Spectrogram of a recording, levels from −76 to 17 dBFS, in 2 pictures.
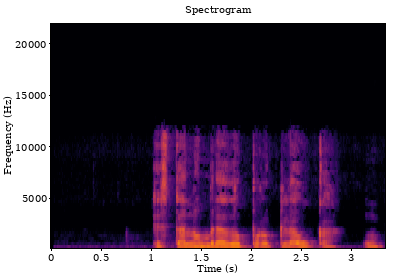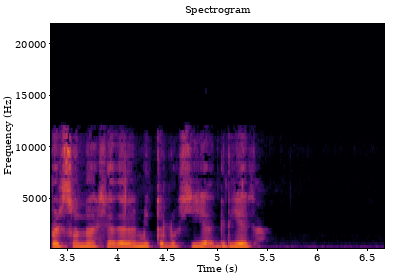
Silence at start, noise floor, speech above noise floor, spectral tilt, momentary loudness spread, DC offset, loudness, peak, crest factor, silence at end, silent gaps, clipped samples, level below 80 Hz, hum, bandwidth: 1 s; -58 dBFS; 40 dB; -4.5 dB/octave; 12 LU; under 0.1%; -19 LUFS; -2 dBFS; 18 dB; 1.2 s; none; under 0.1%; -56 dBFS; none; 12.5 kHz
